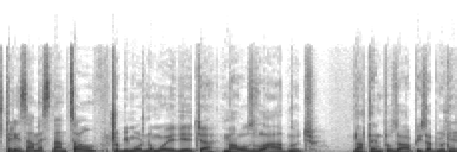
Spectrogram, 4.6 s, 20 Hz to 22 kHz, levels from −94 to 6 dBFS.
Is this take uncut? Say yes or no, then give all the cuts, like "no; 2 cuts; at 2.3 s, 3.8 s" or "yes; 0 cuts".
no; 1 cut; at 1.0 s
